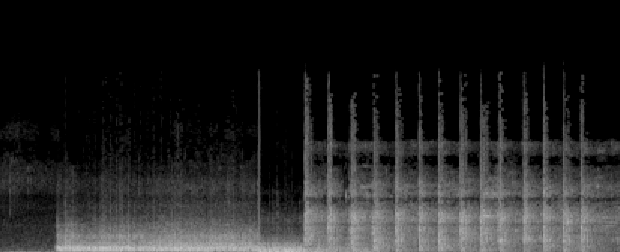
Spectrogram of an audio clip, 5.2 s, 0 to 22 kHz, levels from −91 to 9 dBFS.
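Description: No technical faults are audible.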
